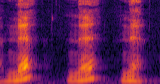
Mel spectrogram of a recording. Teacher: N deganingizda mana tilimiz tishimizga tegadi.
